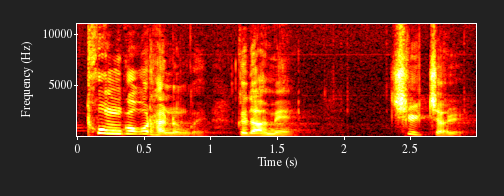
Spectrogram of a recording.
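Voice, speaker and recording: A male pastor preaching a sermon emphatically, swinging between loud exclamations and hushed asides. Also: sits high, very animated, moderate pace, vocal fry.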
